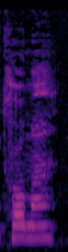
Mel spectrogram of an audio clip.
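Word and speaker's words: Kromah: Osmani Chroma. Osmani spelled O-U-S-M-A-N-E. Chroma spelled K-R-O-M-H.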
